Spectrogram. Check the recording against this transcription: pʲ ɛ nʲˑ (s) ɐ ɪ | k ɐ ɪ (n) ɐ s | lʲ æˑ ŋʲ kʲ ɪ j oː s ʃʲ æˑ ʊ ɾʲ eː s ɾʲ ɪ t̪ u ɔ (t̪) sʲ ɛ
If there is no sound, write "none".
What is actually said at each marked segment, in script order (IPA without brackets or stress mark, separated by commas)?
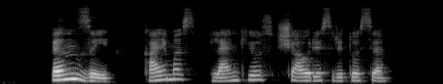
z, m, none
